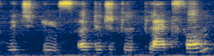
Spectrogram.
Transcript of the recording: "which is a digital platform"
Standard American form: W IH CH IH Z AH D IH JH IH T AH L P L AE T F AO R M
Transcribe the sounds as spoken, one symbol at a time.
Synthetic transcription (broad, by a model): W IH CH IH Z AH D IH JH IH T AH L P L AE T F AO R M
